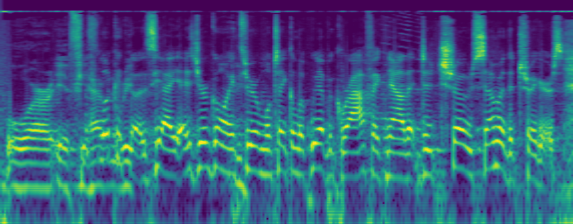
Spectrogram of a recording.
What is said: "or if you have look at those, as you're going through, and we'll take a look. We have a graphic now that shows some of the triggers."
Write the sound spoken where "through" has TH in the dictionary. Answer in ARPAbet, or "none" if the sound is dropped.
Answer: TH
